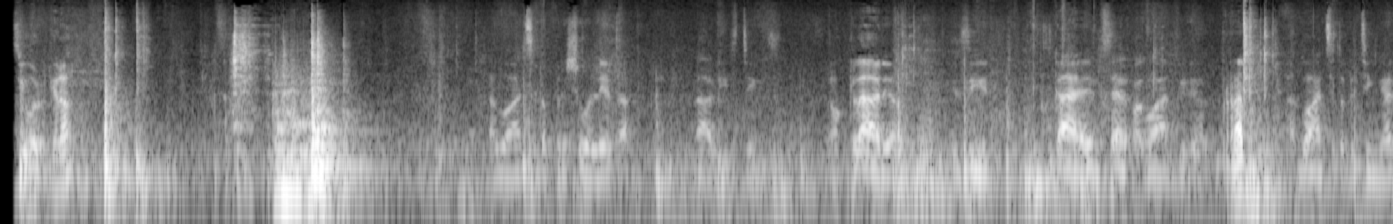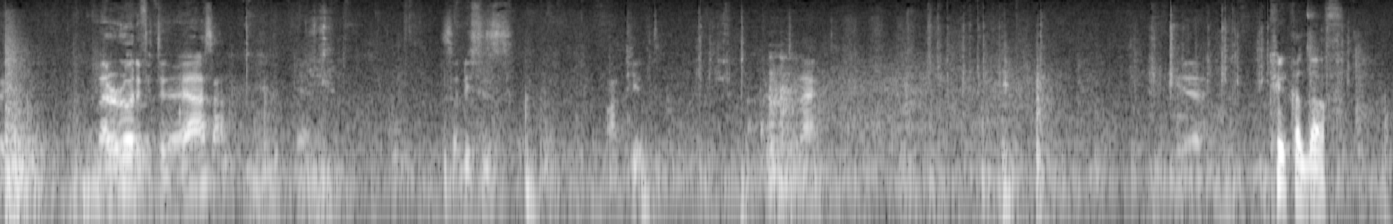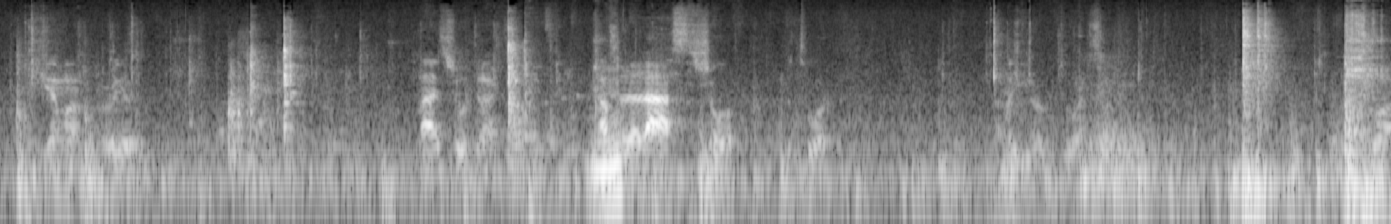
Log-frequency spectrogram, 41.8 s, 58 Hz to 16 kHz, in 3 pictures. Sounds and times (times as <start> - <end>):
Speech: 0.2 - 0.8, 4.8 - 6.4, 7.0 - 14.2, 18.4 - 19.1, 20.0 - 20.5, 32.0 - 36.2, 37.8 - 39.0, 41.4 - 41.7.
